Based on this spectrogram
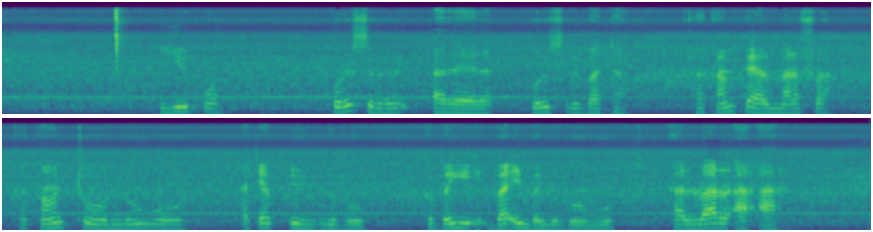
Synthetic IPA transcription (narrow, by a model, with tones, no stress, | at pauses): ji˦ɾɨ˦pʊ˦a˦ | ko˦ɾɨ˦sɨ˨ɾɾɨ˦ | a˨ɾɛː˨ɾa˦ | ko˦ɾɨ˦sɨ˨ɾɨ˨ba˦ta˨ | ka˨ka˨˦m˦pɛ˨lma˨ɾɨ˦fa˨ | ka˨ka˦n˦tʊː˦˨lu˦wo˦ | a˨t͡ʃɛ˦ɲo˨bo˨˦ | ba˦ʔɪ˦m˦ba˨ɲo˨bo˨wo˦o˦ | ka˨la˦ɾɨ˦ʔa˨ʔa˨ɾɪ˨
